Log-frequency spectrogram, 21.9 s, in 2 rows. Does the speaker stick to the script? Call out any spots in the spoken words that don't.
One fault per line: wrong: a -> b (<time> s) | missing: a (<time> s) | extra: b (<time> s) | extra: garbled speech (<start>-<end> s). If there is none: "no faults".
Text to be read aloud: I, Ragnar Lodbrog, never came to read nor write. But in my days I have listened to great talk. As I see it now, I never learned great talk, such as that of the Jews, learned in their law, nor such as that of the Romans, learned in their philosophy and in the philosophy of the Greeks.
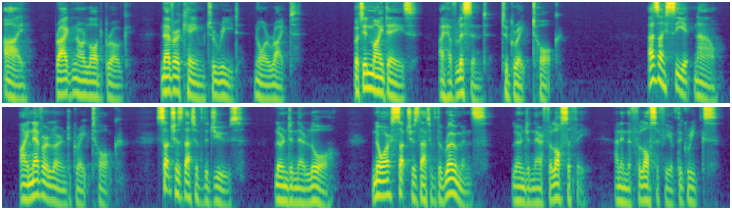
no faults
